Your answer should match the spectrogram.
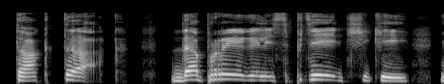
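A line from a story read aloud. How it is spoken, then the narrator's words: Snide hiss. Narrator (Russian): ехидно прошипел хромой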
